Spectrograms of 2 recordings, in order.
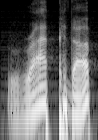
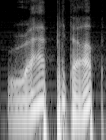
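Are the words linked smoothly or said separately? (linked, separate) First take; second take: linked; linked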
